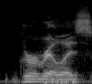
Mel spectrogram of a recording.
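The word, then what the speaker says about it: Guerrillas: Not spelled with an O. It's not like the monkey. It's Gorillas.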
